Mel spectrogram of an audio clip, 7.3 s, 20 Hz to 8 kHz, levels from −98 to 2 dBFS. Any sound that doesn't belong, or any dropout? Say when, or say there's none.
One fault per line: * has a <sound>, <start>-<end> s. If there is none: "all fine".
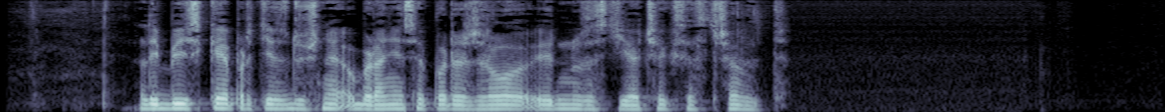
all fine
